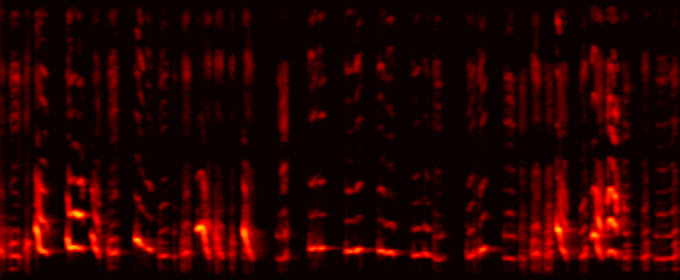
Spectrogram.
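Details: Domestic parrot singing and talking, a rich jumbled warble of whistles, squeaks and sharp upward-flicking notes, some steady tones mid-way, delivered almost without pause in a quiet indoor setting.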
